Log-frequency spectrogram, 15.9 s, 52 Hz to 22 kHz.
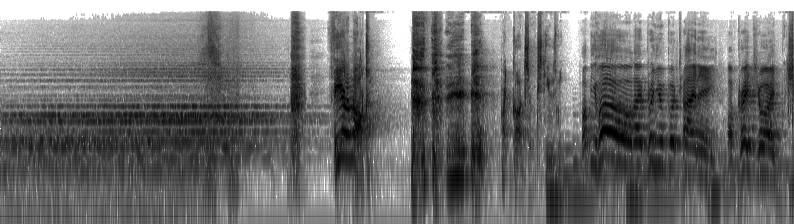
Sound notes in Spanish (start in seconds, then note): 0.0 música dramática; 5.7 respiración de pánico; 8.2 tosiendo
